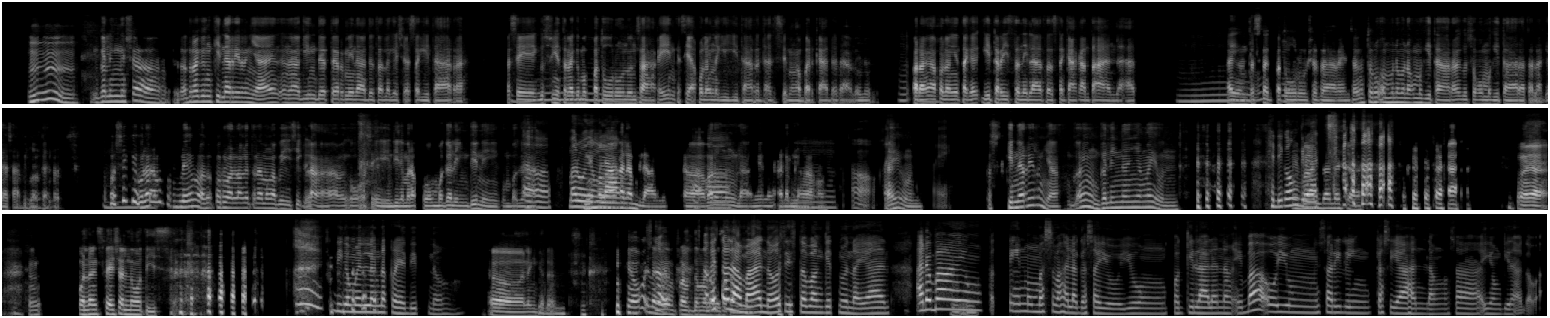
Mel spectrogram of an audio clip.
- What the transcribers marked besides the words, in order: drawn out: "Hmm"; drawn out: "Hmm"; tapping; drawn out: "Hmm"; chuckle; laugh; laugh; laugh; laugh; laugh
- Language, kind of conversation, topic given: Filipino, unstructured, Mas gugustuhin mo bang makilala dahil sa iyong talento o sa iyong kabutihan?
- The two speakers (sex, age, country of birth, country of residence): female, 25-29, Philippines, Philippines; male, 30-34, Philippines, Philippines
